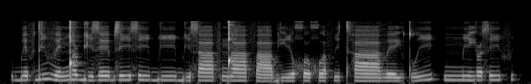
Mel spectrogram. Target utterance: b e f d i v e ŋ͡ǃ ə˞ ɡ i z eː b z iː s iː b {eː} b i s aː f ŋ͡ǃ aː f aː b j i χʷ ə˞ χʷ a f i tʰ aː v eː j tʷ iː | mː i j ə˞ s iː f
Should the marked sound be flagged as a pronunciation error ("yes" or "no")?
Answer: yes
